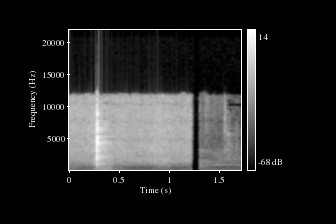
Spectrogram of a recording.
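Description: Lentil and jaggery puran filling being stirred in a pan with a sharp opening clack, then a steady close, sizzling scrape that stops abruptly, followed by quieter rustling.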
